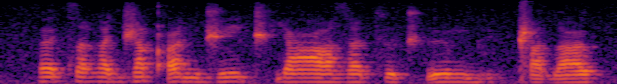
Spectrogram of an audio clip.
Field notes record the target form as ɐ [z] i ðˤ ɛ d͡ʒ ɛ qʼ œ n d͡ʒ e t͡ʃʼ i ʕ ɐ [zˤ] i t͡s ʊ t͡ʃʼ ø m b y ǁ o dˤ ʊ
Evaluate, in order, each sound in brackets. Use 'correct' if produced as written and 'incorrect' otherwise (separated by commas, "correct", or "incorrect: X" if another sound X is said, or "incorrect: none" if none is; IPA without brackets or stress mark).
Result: incorrect: t͡s, correct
